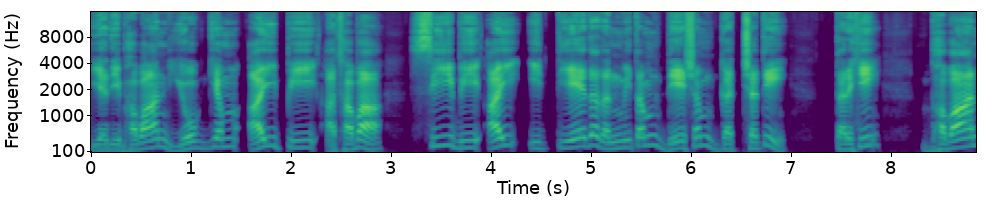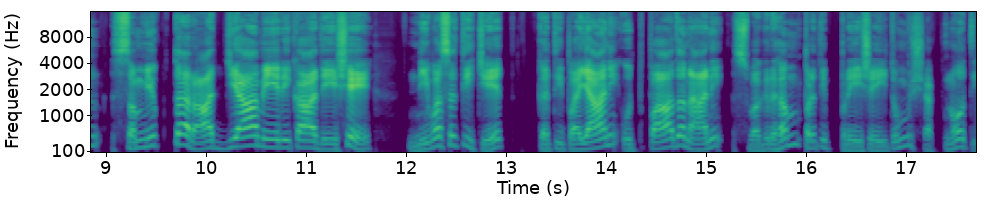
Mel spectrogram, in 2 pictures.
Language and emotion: Sanskrit, neutral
